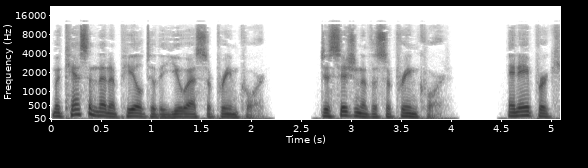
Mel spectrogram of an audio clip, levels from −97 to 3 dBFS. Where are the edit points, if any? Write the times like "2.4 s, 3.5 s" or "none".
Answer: none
